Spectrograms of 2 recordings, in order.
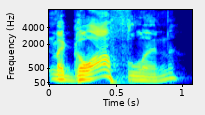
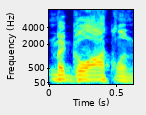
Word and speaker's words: McLaughlin: One of them pronounces it Mlofflin with an F and the other one pronounces it Mlaughlin.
